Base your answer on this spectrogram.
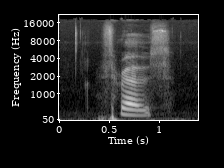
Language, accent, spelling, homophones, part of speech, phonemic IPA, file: English, US, throws, throes, noun / verb, /θɹoʊz/, En-us-throws.ogg
- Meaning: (noun) plural of throw; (verb) third-person singular simple present indicative of throw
